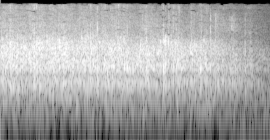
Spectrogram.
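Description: An audience at Bethel Church in Crown Point, Indiana breaks into steady applause, a dense crackle of many hands clapping at once that holds strong and then begins to thin out toward the end, with no voices over it.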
